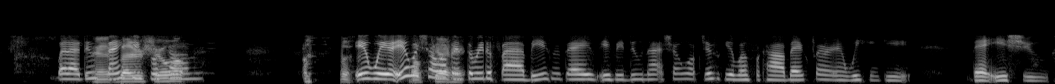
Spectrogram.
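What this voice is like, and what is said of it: Sweet-sounding foreign accent. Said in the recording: “such a sweet accent ... I like your accent”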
